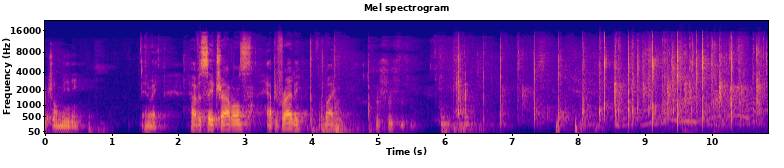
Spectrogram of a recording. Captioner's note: applause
